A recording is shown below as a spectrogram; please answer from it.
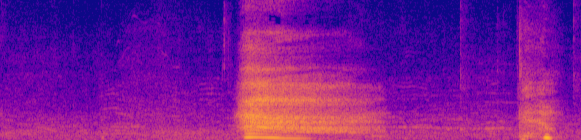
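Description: A woman's long, breathy sigh about two seconds in, her voice falling in pitch as it fades out over about a second. A brief sharp breath comes right at the end.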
